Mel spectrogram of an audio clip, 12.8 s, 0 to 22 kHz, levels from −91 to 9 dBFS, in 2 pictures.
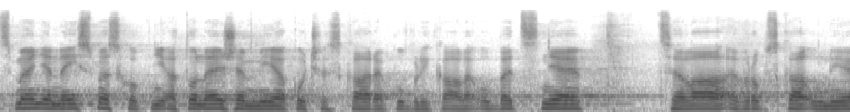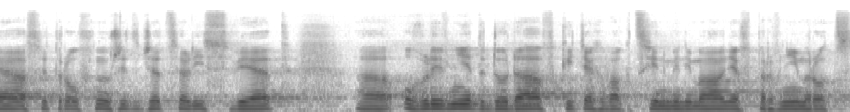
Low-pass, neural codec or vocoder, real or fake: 14.4 kHz; vocoder, 48 kHz, 128 mel bands, Vocos; fake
